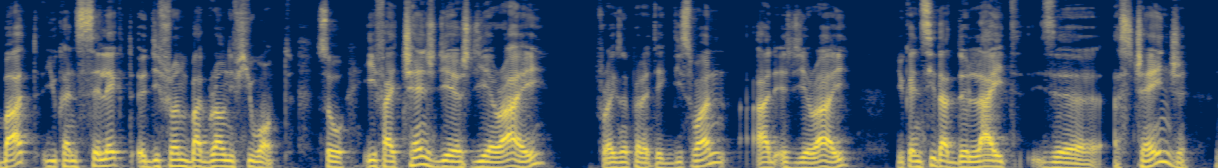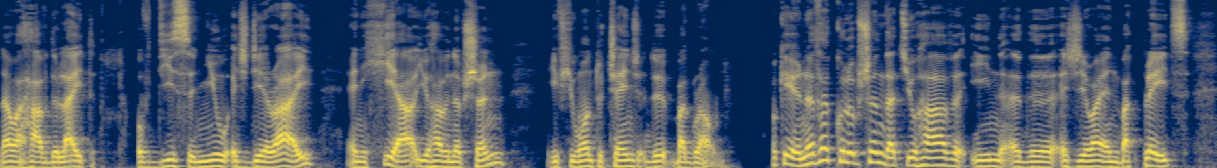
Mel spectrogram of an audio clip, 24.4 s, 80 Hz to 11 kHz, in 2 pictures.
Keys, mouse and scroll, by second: 0.0-3.2 drag, 5.8-10.0 drag, 10.8-13.9 middle drag, 15.2-19.5 drag, 19.5 shift+middle click.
